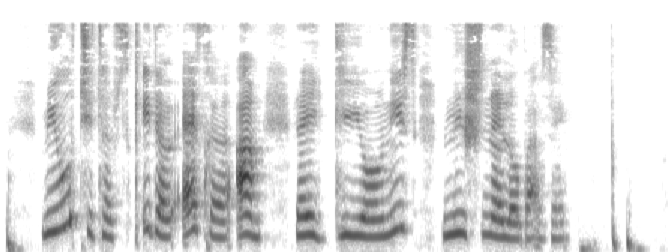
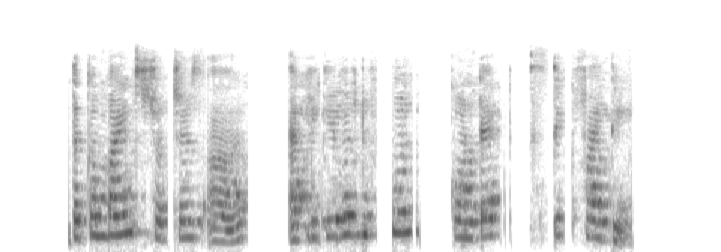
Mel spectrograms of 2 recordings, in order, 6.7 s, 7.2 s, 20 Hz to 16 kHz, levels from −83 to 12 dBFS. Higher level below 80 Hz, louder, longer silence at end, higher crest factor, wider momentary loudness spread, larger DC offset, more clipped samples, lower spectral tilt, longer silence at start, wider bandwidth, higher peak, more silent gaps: first, -56 dBFS vs -76 dBFS; first, -23 LUFS vs -29 LUFS; second, 0.25 s vs 0.9 s; about the same, 22 dB vs 20 dB; first, 22 LU vs 10 LU; neither; neither; about the same, -3 dB/octave vs -3 dB/octave; second, 0.05 s vs 0.7 s; first, 11.5 kHz vs 8.2 kHz; first, -2 dBFS vs -10 dBFS; second, none vs 2.50-2.88 s, 3.79-3.91 s, 4.21-4.50 s, 5.05-5.29 s, 5.65-5.70 s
